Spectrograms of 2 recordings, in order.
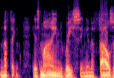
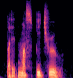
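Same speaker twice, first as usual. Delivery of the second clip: ordinary delivery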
